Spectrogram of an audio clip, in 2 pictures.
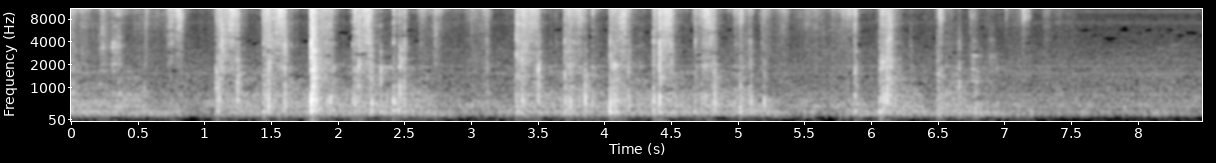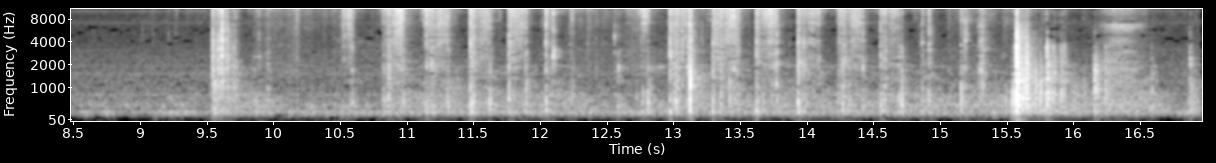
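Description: A deck of oracle cards is shuffled by hand in rapid riffling bursts, close and crisp, with a short pause midway before the shuffling resumes; no talking.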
